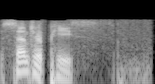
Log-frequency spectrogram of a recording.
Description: [cen·ter·piece]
